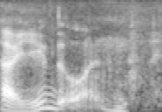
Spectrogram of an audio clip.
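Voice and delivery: very soft, near-whisper voice. Greeting someone named Susie in best Matt LeBlanc voice. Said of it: "In my best Matt LeBlanc voice".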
